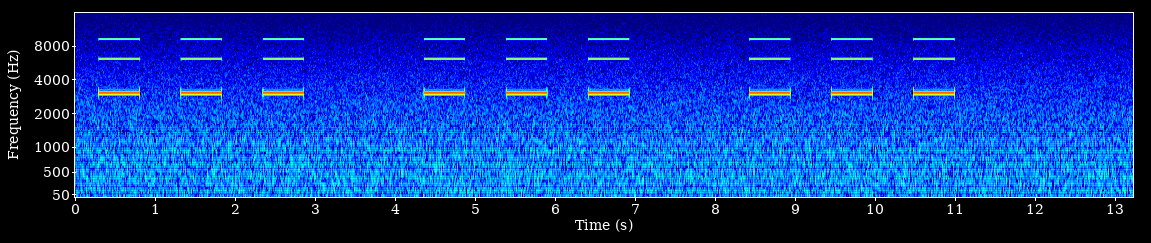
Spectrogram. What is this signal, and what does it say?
Alarm pattern, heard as an alarm's beeps, played three times, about 3100 Hz. Temporal three. Smoke or fire, evacuate.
